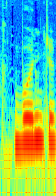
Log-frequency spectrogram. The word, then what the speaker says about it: Ubuntu: Am I pronouncing this correctly? Ubuntu? Ubuntu, mm-hmm.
